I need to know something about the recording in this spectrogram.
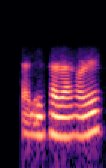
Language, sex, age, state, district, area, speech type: Assamese, female, 18-30, Assam, Goalpara, rural, conversation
